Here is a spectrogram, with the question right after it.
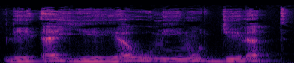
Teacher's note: نحذف الهمز ونحرك الساكن بحركة الهمز وهي الضمة فتصير لأي يوم نجلت، لأي يوم نو، يوم نو، يوم نجلت،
